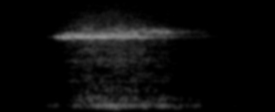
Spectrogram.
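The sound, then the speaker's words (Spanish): A single slow, deep exhale during a guided belly-breathing exercise, a soft breathy hiss that swells quickly and fades out over about a second, faint and alone. “Entonces, vamos a empezar exhalando.”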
